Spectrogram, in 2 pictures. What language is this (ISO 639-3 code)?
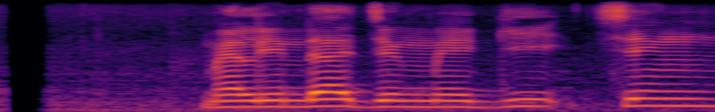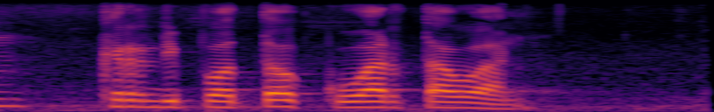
sun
